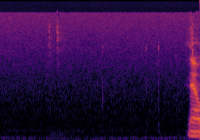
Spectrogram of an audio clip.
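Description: Near silence with a few faint computer mouse clicks, then a man's voice begins just before the end.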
